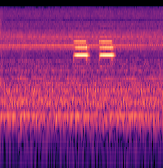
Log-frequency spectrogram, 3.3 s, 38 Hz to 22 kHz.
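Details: Compaq Proline 4/33 486 PC, unpowered for over 10 years: two short high beeps about half a second apart over steady fan hum at power-up. It shows "system options not set" and the setup has been lost.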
